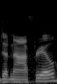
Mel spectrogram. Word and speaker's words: D'Onofrio: How can I pronounce D. Orfano? Vincent D'Onofrio.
